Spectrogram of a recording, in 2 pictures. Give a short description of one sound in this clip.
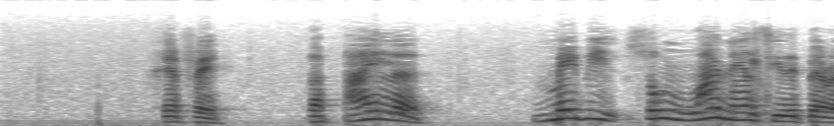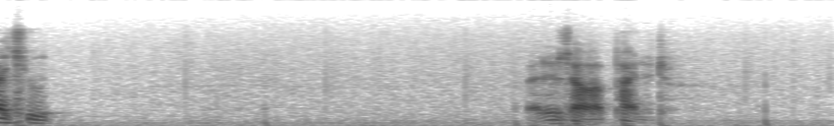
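A middle-aged man speaks gruffly and with feeling, close by.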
